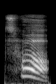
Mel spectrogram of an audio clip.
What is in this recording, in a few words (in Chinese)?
"cuo4", 汉字语音; chinese-voice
